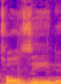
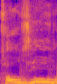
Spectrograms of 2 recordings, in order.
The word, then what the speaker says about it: Tolzien: Scott Tolzien, ladies and gentlemen, although I always thought it was Tolzien, but I have been known to put my accent on the wrong syllable from time to time.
